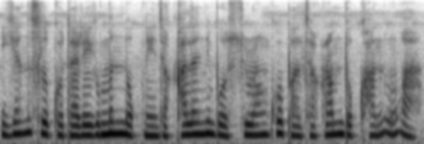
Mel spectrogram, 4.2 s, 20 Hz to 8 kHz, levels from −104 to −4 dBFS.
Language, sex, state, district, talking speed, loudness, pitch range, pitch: Garo, female, Meghalaya, West Garo Hills, 125 wpm, -15 LUFS, 205-235 Hz, 220 Hz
